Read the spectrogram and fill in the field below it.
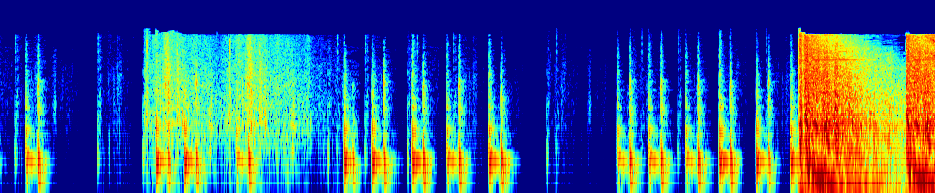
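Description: Footsteps crunch in a quick, steady rhythm.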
